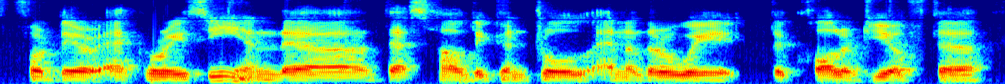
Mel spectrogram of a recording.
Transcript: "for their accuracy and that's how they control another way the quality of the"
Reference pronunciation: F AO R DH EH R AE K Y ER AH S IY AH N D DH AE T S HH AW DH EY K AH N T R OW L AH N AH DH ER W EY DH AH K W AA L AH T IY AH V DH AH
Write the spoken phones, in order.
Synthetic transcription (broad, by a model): F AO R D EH R AE K Y ER AH S IY AH N D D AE T S HH AW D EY K AH N T R OW L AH N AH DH ER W EY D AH K W AA L AH T IY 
